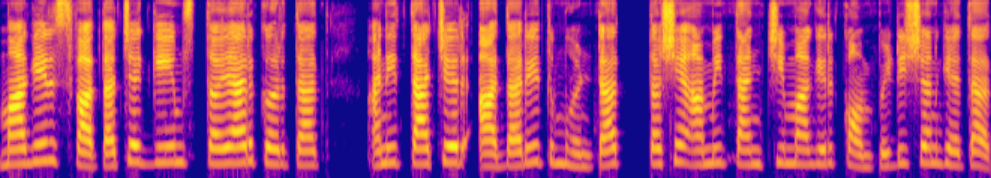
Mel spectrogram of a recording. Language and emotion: Goan Konkani, neutral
